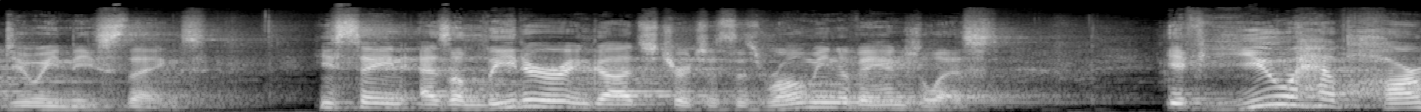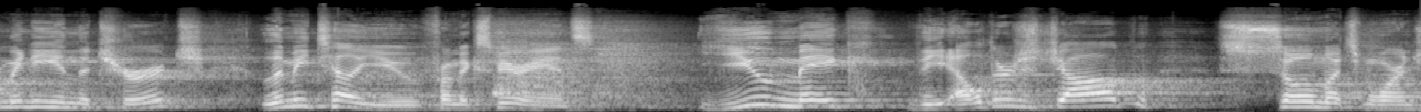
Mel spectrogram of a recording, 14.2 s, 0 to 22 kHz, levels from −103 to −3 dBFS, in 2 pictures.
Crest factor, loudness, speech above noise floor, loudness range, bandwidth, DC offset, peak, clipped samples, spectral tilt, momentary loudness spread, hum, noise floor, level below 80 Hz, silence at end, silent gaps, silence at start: 18 dB; -17 LUFS; 32 dB; 4 LU; 15.5 kHz; under 0.1%; 0 dBFS; under 0.1%; -1 dB/octave; 9 LU; none; -51 dBFS; -80 dBFS; 0 s; none; 0 s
